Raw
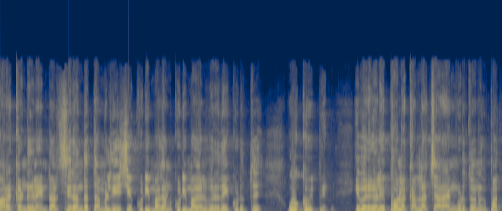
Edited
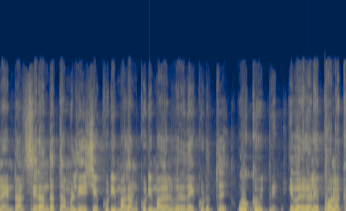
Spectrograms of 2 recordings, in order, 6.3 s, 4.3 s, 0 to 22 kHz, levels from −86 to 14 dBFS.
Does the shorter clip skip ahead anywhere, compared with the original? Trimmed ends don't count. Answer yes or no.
yes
